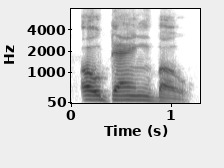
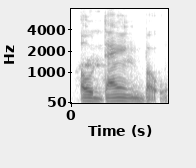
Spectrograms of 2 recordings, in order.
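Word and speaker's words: Odeyingbo: his name i i i would say the last name how you said oh dang bo oh dang bo yes but there is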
